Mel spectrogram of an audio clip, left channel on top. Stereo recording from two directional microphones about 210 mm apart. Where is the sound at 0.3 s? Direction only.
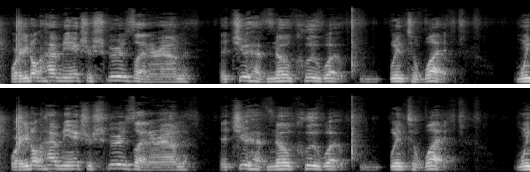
40° left (ahead or behind).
